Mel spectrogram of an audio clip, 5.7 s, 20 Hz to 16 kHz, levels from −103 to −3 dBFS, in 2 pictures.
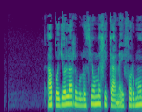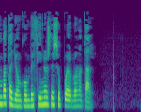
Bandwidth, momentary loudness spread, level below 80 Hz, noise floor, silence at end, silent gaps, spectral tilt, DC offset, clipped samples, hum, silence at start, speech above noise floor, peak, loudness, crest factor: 10.5 kHz; 8 LU; -68 dBFS; -79 dBFS; 1 s; none; -6.5 dB/octave; under 0.1%; under 0.1%; none; 0.95 s; 58 dB; -2 dBFS; -22 LUFS; 22 dB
